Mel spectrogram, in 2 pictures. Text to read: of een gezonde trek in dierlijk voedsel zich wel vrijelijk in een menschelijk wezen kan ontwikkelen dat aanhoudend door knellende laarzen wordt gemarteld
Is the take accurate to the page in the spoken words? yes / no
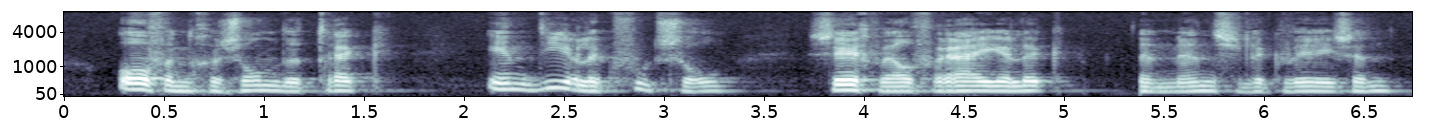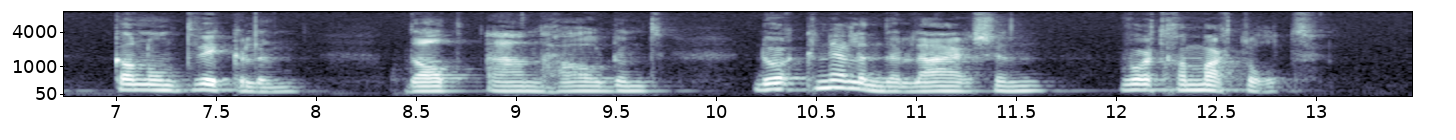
no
